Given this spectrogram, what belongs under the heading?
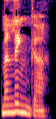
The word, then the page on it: malinger: British English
